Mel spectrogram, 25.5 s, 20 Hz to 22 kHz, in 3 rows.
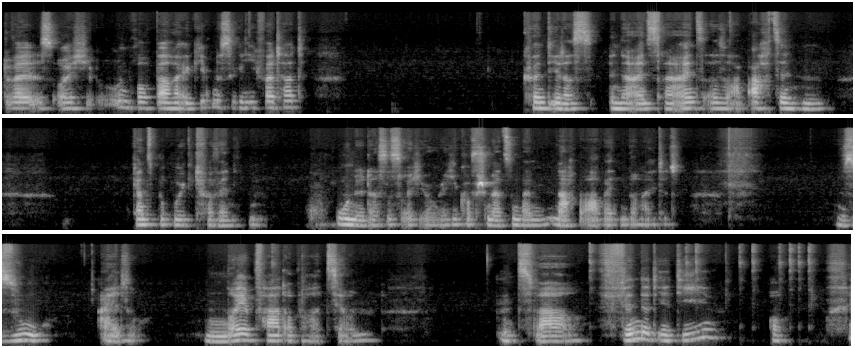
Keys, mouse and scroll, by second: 19.6-23.0 drag, 23.7 click, 24.3 click.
